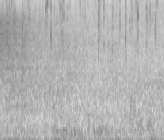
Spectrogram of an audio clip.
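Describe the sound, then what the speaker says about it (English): A deep roll of thunder rumbles through the Amazon during a thunderstorm, a heavy, sustained low boom filling the whole moment without any break. "That was the biggest roll of thunder I've heard in years."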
